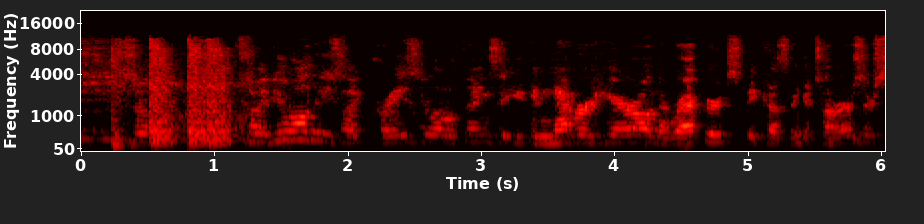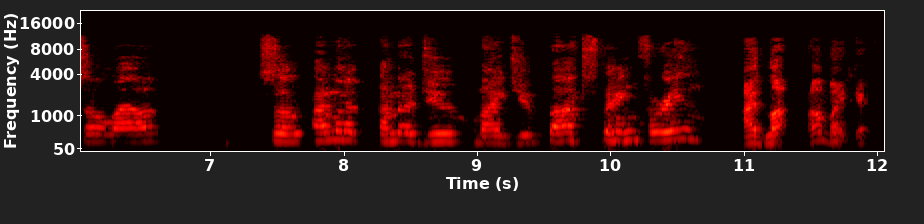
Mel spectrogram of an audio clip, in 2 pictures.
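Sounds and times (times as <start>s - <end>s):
drum machine hits: 0.0s - 1.4s
man's voice: 0.0s - 6.6s, 7.4s - 12.0s.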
